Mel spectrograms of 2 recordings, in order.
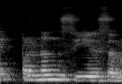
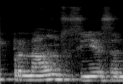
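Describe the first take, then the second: First: प्रोनंसिएशन slowly, with nun second; NUN syllable. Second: प्रोनाउंसिएशन with NOUN as second syllable; OW vowel. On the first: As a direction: say NUN, not noun, in प्रोनंसिएशन. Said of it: "प्रोनंसिएशन होता". (प्रोनंसिएशन में नन, धीरे) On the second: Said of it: "ना कि प्रोनाउंसिएशन नहीं". (प्रोनाउंसिएशन में नाउन) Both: Shown as a demonstration.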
